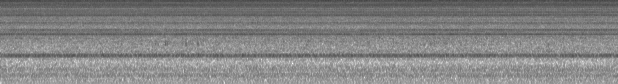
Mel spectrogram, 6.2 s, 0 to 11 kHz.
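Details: 1965 Fedders Weather Wheel air conditioner just after cold start in a very cold shop: even steady hum, clean constant tone, no knocks or rattles; compressor smooth and quiet at almost 59 revolutions per second, starting to build head pressure.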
